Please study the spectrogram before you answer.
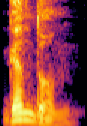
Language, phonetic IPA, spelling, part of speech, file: Russian, [ɡɐnˈdon], гандон, noun, Ru-гандон.ogg
- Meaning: alternative form of гондо́н (gondón)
